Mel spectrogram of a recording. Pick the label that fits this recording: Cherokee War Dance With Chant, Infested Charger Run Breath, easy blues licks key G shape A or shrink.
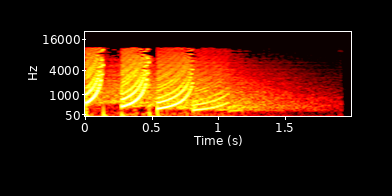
shrink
